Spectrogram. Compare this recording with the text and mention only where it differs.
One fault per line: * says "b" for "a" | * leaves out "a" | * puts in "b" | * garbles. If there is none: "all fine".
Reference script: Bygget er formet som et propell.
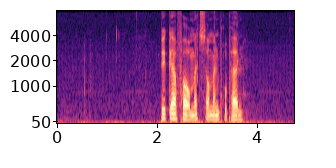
* says "en" for "et"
